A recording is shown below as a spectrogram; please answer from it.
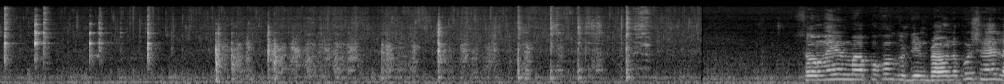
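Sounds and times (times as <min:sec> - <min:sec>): spoon scraping the pan: 0:00.0 - 0:06.7
onion and garlic sizzling in oil: 0:00.0 - 0:10.0.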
